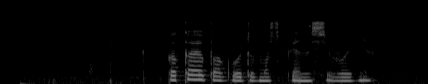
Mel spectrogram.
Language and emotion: Russian, neutral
